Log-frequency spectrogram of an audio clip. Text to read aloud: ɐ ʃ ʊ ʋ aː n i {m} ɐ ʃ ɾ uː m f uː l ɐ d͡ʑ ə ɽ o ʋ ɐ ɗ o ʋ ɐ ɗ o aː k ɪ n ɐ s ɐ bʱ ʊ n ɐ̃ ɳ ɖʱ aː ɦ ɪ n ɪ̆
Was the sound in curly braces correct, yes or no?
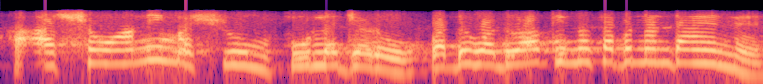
yes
